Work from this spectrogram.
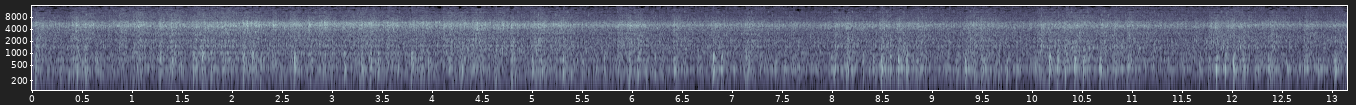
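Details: Ford Focus 2, 2.0 L 145 hp 16V Duratec: rough idle with strong irregular drumming tap over the engine note, about half a beat per second; engine knock at idle of unknown origin.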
